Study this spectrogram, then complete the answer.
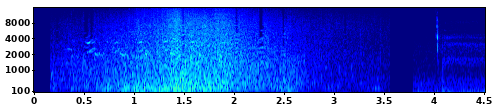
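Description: A large ocean wave surges and crashes.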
